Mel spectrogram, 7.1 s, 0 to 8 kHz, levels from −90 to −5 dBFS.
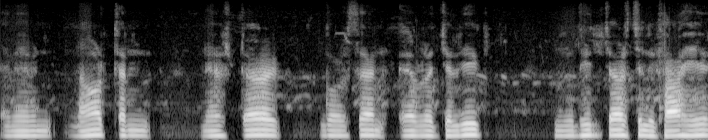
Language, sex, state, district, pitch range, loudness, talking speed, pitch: Chhattisgarhi, male, Chhattisgarh, Sarguja, 105-115 Hz, -20 LUFS, 85 wpm, 105 Hz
